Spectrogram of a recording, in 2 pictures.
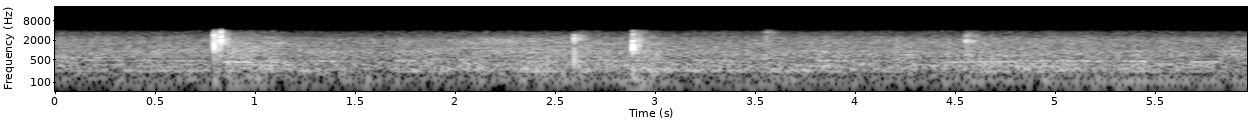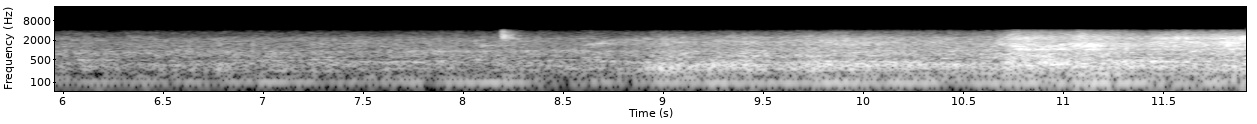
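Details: Scattered taps and clicks over a quiet background, followed by rising broadband rustling noise toward the end.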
